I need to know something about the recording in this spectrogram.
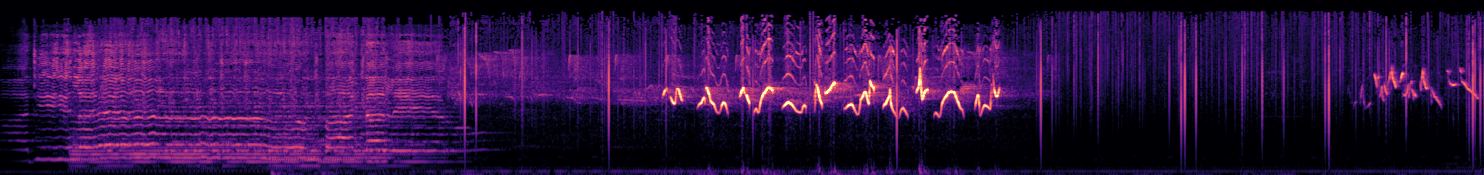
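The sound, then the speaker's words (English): A purple finch sings a rapid, continuous warble of high, bubbling notes for several seconds, clear, then returns briefly after a pause. A sustained musical tone comes before the song. “The purple finch ranges south with the evergreens, but it is more common in the north woods, its song a continuous warble.”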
